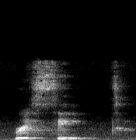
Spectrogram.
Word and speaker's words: receipt: There are also a few other random words with silent Ps. For example, coup, cupboard, raspberry, receipt.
